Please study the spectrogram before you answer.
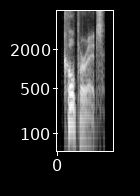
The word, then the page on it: corporate: British English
